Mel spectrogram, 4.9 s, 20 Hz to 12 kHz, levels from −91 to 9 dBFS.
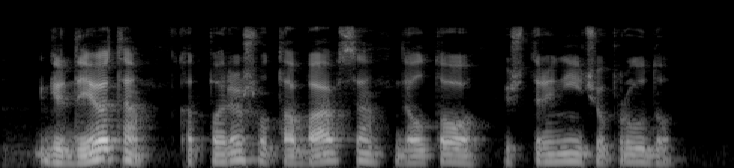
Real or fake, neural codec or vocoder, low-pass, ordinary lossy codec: real; none; 7.2 kHz; MP3, 96 kbps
